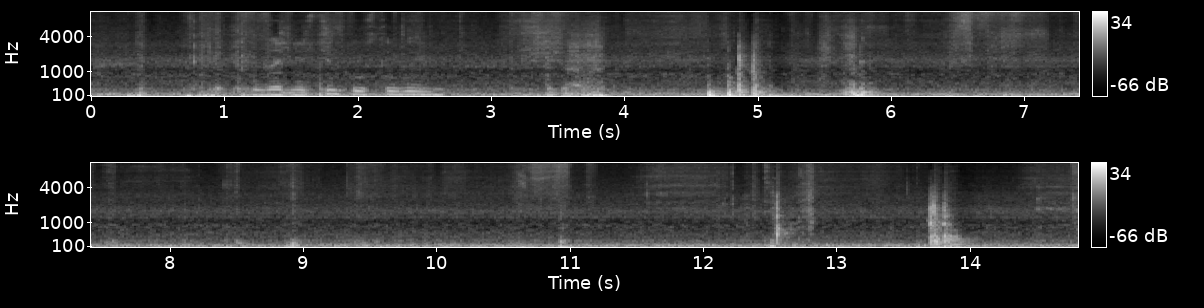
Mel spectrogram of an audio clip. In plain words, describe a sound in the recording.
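Wooden panels knock together as a box is put together.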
